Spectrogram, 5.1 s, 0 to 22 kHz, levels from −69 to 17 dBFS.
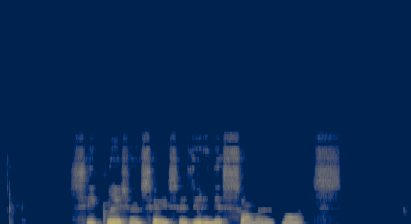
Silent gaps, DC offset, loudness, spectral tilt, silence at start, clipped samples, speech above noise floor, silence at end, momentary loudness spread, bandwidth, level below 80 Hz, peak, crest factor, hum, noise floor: none; under 0.1%; -18 LUFS; -6.5 dB/octave; 0.9 s; under 0.1%; over 72 dB; 0.9 s; 18 LU; 9.2 kHz; -62 dBFS; 0 dBFS; 20 dB; none; under -90 dBFS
